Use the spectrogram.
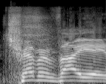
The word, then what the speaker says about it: Trevor Valle: Trevor Valle, ladies and gentlemen. That's how you say it if you want to be cool.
